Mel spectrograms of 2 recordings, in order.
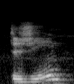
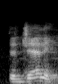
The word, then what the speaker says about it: DeGenny: Right now we have, is it DeGene? DeGenny. DeGenny. Yeah. You know, those J's, those soft J's. Frequently mispronounced.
